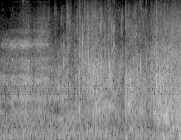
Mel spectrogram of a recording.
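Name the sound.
water sloshing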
